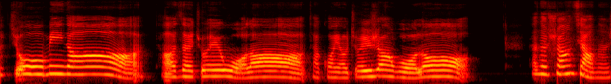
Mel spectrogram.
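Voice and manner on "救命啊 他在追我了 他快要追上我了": screaming for help. A narrator's reading. Giant in a nightmare screams that Jack chases him. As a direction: cry out as if being chased. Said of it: "一边尖叫说".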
